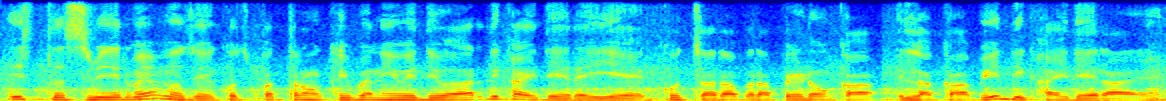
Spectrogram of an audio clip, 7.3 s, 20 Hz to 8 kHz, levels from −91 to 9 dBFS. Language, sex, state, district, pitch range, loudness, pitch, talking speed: Hindi, male, Rajasthan, Bikaner, 140-170 Hz, -12 LUFS, 150 Hz, 205 wpm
